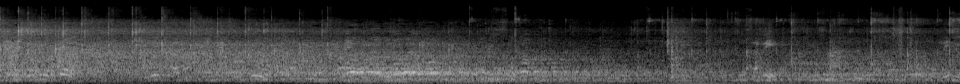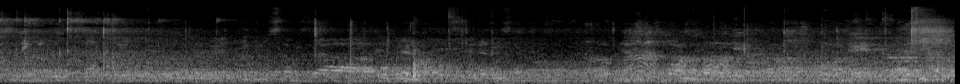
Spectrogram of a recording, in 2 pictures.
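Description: Ping-pong balls click against paddles and tables in a large echoing hall.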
